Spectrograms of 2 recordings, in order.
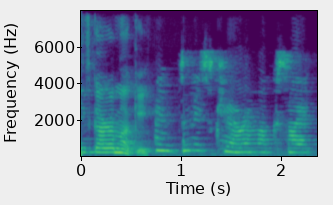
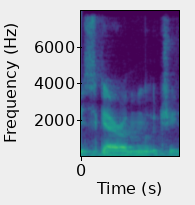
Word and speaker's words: Scaramucci: and man constantly mid-fart, Anthony Scaramucci. Pretty sure that's not right. Anthony Scaramucci. What? Anthony Scaramucci. I'm pretty sure that one's Italian. Anthony Scaramucci. That one sounds right, but I'd rather not say it like a mobster.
